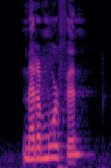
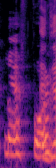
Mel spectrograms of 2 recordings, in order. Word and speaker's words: Metformin: Like, did it really change the probability of getting pregnant that much to get on this Metamorphin? – Metformin.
